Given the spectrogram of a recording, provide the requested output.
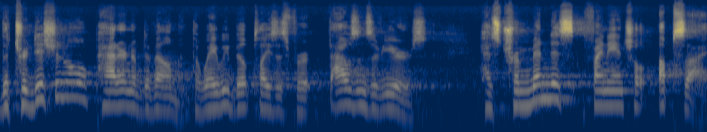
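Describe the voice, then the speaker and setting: A man with an Upper Midwest accent speaks in an animated tone at a moderate pace. His pitch is fairly high and his intonation lively. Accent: Upper Midwest American. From Minnesota, Brainerd. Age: 40s. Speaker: urban planning speaker. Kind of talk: public talk with audience interaction.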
